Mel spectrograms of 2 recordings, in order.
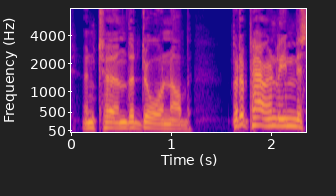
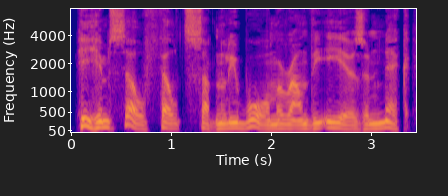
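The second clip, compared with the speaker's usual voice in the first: usual speaking voice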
